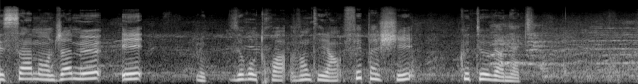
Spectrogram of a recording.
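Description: Several women shout loudly in a large echoing hall.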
